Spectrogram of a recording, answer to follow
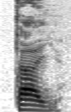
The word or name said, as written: taille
